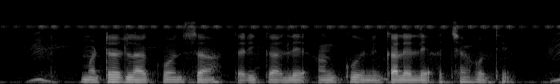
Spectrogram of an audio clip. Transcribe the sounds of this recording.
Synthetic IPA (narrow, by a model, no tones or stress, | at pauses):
məʈəɾlakonsat̪əɾikaleə̃ŋkunɪkaleleʔətːʃʰaɦot̪ʰḛ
